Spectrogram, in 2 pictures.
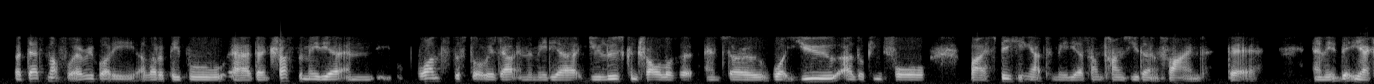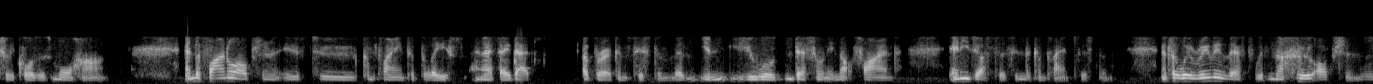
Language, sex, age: English, male, 30-49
